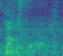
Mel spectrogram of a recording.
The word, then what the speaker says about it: network: using the pronunciation, ‘network’ . Now, I knew what she was on about. She was commenting on the glottal stop, . She prefers , the older pronunciation.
